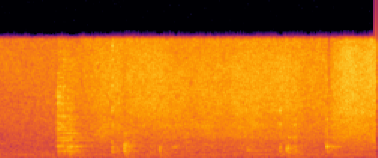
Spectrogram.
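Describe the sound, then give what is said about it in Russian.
Garlic, onion, pepper and zucchini sizzle while stewing in a pan, a constant frying hiss broken by a few brief scrapes of stirring. “Этот тушится у меня чеснок, лук, перец, кабачок. Все, что я нашел в огороде.”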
